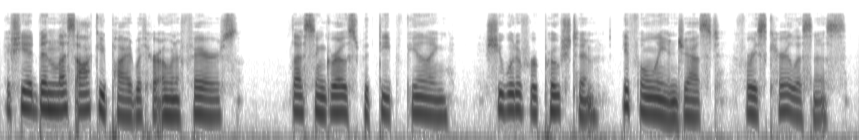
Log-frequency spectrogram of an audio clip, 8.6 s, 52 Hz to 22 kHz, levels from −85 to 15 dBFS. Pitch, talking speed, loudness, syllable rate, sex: 170 Hz, 190 wpm, -19 LUFS, 5.4 syllables/s, female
